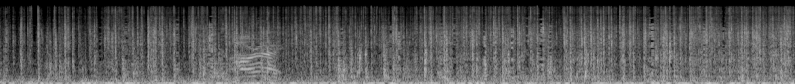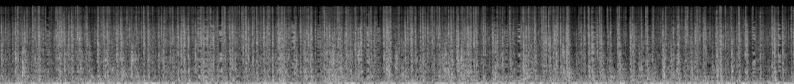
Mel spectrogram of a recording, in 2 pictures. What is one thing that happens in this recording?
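Windscreen wipers swish back and forth.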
